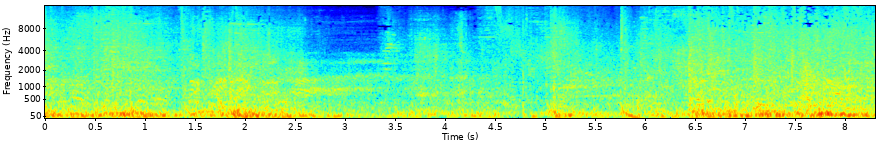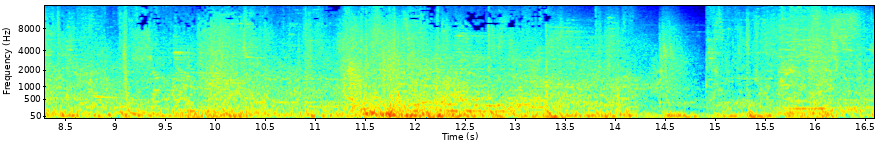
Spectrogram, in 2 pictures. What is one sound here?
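Magic blasts and impacts crackle and boom in a fast video game battle.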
